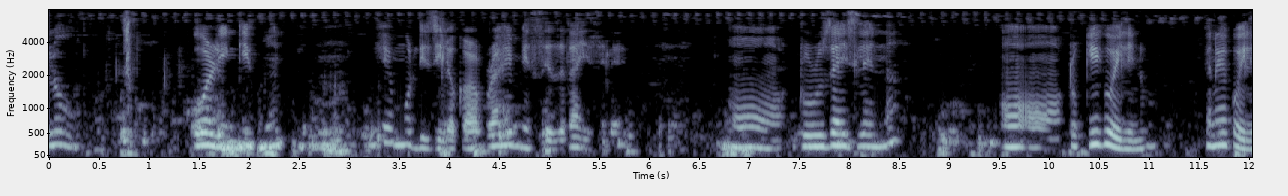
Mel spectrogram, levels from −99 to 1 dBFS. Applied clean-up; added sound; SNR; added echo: classical method Wiener filter.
